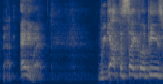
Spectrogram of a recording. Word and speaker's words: cyclopes: of triplets are the cyclopes right so i'm not like mispronouncing cyclopses just in greek like the plural of cyclops ends up being cyclopes so there you go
